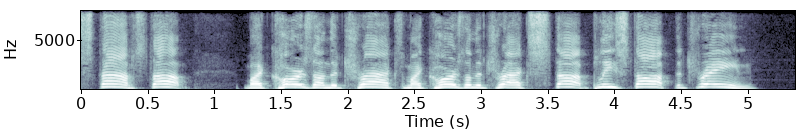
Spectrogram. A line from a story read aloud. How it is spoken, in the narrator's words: my father yelling in Spanish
